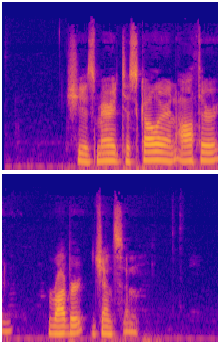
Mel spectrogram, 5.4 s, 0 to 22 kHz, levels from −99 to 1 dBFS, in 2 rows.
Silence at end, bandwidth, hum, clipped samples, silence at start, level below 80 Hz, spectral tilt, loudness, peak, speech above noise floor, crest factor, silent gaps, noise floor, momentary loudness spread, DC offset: 0.85 s; 14.5 kHz; none; under 0.1%; 0.8 s; -50 dBFS; -4.5 dB/octave; -23 LUFS; -6 dBFS; 35 dB; 18 dB; none; -57 dBFS; 14 LU; under 0.1%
